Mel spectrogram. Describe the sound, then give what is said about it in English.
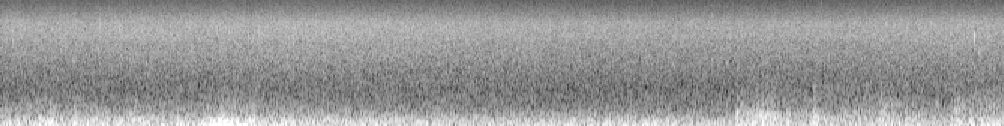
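A thunderstorm with steady, hissing rain and low, rolling thunder rumbling throughout, swelling briefly in a few deeper surges; no voices, just the continuous storm. “You can choose fear or love and compassion, understanding that this storm holds no power to harm you here within the visualization you've created in your imagination.”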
